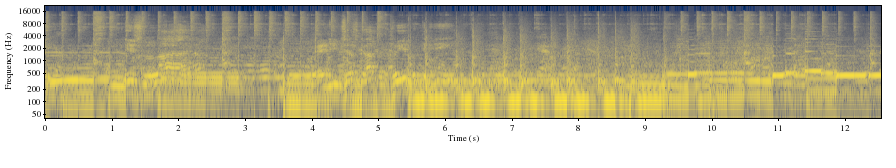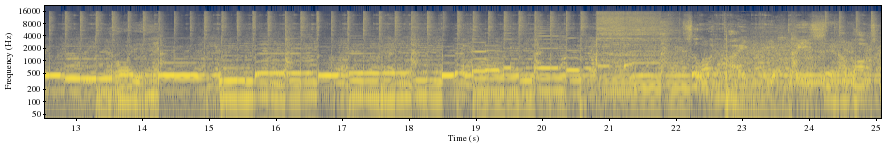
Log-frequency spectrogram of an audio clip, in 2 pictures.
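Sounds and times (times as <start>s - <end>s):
drum kit beat: 0.0s - 25.0s
electric guitar lead line: 0.0s - 25.0s.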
